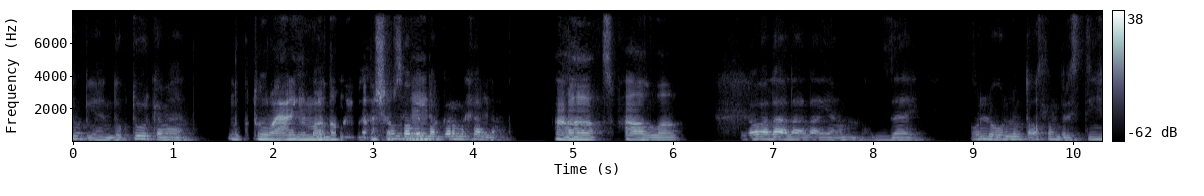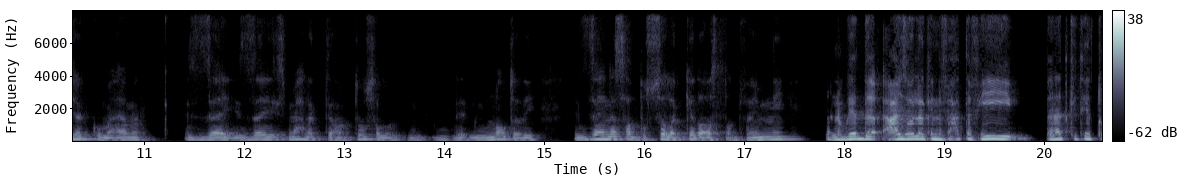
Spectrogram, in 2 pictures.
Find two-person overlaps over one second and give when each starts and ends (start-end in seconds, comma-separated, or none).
2.4-3.7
